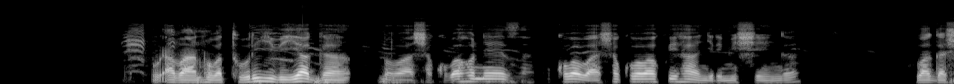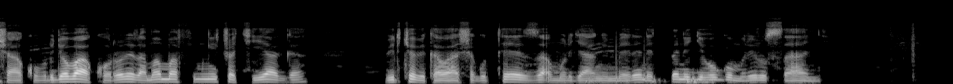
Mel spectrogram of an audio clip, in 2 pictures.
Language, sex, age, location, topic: Kinyarwanda, male, 25-35, Musanze, agriculture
